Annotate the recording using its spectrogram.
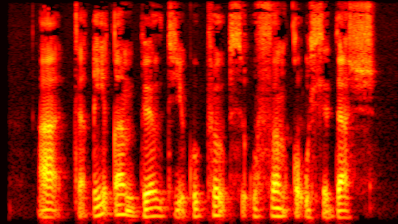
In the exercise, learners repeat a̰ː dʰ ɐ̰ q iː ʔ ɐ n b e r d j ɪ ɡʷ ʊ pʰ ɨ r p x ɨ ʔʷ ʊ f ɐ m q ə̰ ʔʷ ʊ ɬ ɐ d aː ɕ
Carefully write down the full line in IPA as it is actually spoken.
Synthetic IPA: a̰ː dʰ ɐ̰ q iː q ɐ m b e r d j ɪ ɡʷ ʊ pʰ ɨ r p s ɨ ʔʷ ʊ f ɐ m q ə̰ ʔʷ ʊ ɬ ɐ d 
